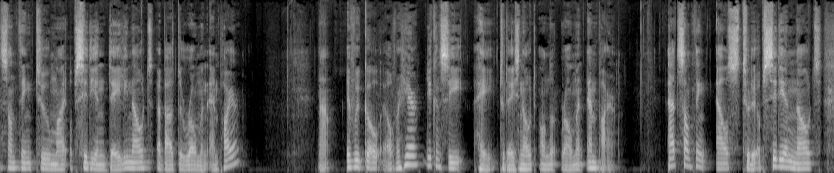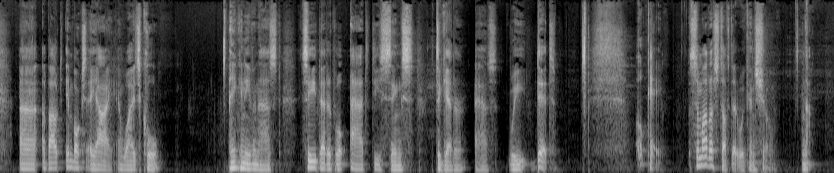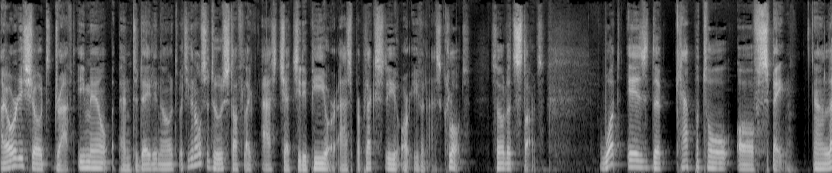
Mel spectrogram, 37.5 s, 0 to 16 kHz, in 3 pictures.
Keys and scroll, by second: 9.4 super+s, 33.1 super+s.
